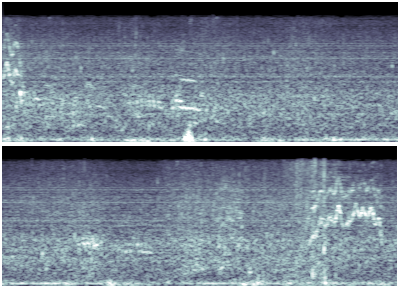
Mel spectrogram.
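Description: Wind buffeting the microphone over a steady wash of lake water, with a single low knock about two seconds in and a brief wavering chirp near the end.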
